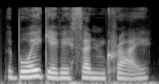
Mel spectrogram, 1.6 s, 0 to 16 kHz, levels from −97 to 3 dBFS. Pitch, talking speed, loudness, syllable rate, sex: 200 Hz, 225 wpm, -16 LUFS, 5.0 syllables/s, female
